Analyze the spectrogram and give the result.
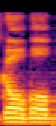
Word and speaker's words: Goebel: I have the same thing, because my last name is Goebel, but there's a silent E in there.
